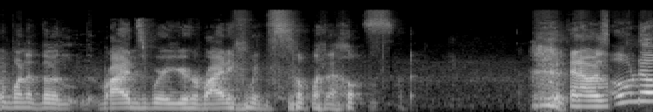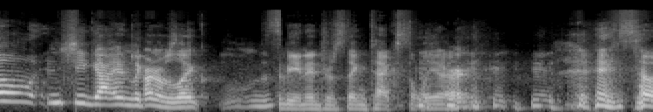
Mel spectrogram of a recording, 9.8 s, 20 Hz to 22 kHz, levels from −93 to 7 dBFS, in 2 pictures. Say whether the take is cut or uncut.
cut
